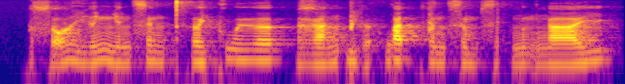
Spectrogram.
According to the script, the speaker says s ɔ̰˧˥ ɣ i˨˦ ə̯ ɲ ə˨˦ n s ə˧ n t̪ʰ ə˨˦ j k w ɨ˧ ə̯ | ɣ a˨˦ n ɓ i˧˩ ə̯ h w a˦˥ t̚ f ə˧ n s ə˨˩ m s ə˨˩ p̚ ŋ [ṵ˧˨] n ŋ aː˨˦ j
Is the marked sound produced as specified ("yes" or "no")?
no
